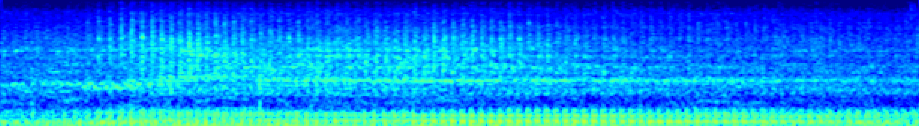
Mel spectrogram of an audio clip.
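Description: A motor vehicle engine running with a low, steady hum that grows louder and rises a little in pitch about two seconds in, then eases off.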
